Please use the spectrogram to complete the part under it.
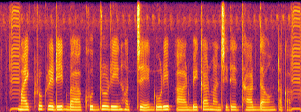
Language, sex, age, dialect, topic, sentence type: Bengali, female, 25-30, Rajbangshi, banking, statement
